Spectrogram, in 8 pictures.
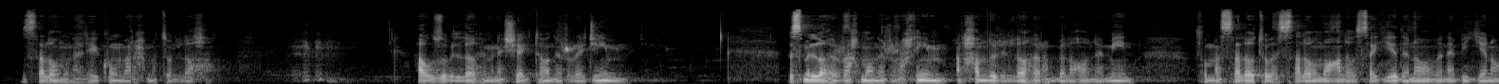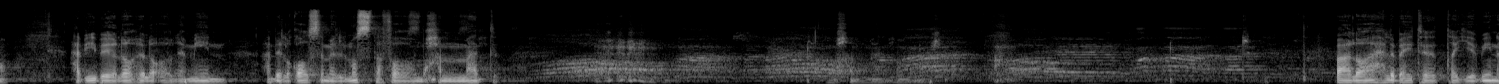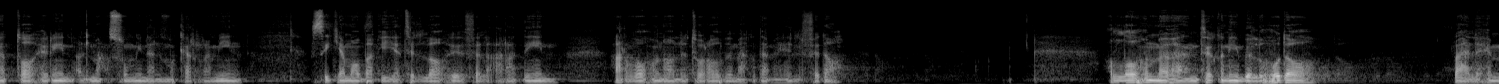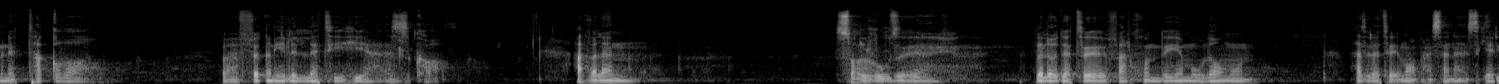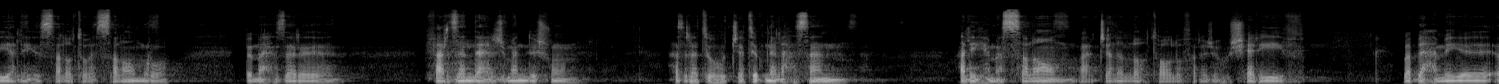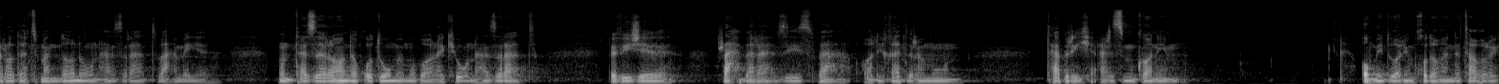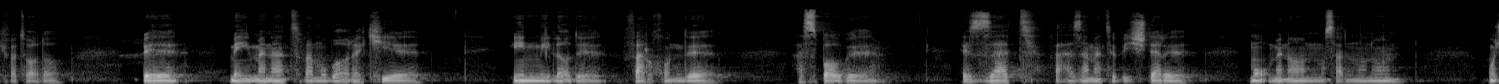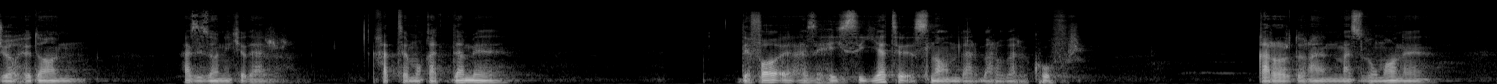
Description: به گزارش ایکنا، جلسه شرح صحیفه سجادیه با سخنان حجت‌الاسلام والمسلمین محمدجواد حاج علی‌اکبری؛ رئیس شورای سیاست‌گذاری ائمه جمعه، طبق روال هر هفته، شامگاه دوشنبه اول آبان در مجموعه فرهنگی سرچشمه برگزار شد که گزیده مباحث آن را در ادامه می‌خوانید؛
